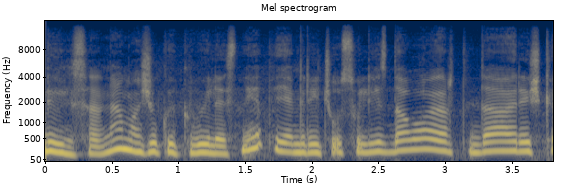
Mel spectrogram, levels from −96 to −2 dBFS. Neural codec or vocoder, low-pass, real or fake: autoencoder, 48 kHz, 32 numbers a frame, DAC-VAE, trained on Japanese speech; 14.4 kHz; fake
